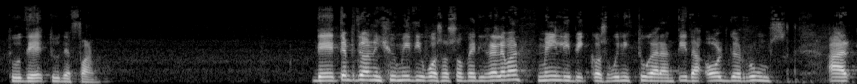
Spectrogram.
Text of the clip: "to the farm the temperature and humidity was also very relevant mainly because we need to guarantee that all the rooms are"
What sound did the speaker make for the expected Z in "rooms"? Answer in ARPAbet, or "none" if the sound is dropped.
S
